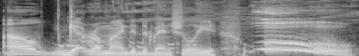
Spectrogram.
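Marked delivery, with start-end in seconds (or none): 2.0-2.6 high, hooting, excited curator voice; animated stuffy scholar, pitch starting very high; Blathers, delighted. Acted. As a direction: hoot with delight, then settle into formal praise. Voices the museum character's dialogue.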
